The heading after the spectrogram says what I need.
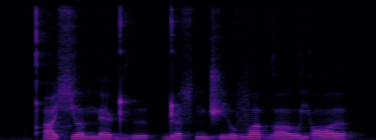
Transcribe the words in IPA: qʼ ɨ˥˧ ɕ əː˥˧ ŋ ɛ˨˩˦ ɖʱ ɨ˨ | ɖ ə˨˩˦ ɬ n d͡ʒ i˨ ʊ̯ v ʌ˥˩ ɡ ʌː˨ ʊ̯ j ɔ˧˥˧ ə̯

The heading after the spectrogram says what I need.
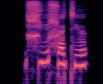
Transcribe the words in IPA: ɕ i ɬ ɜ tʲ ə

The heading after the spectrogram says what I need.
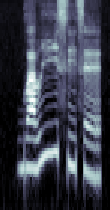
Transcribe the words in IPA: ɡʷ a˨ β iː˦ s ĩ˨ s ɛ˨

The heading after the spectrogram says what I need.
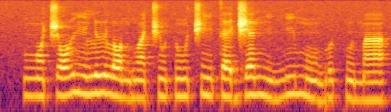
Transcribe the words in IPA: ŋ ɔ̃˨ t͡ʃ ɔ˨˦ ɣ ĩ˧ l ɨ˦˨ l ɔ˨ n ɡʷ ã˨ t͡ʃ ũ˨ t ũ˨˦ t͡ʃ ĩ˧ t ɛ˧ d͡ʒ ɛ˦ ŋ ĩ˨ ŋ i˦ m ũ˨ ɡʷ i˦ kʷ ĩ˧ m ã˦

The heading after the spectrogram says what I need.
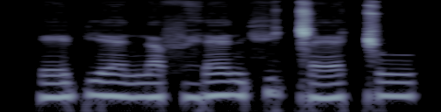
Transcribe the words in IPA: e˩˧ pʲ ɛː˧˩ n ɐ˧˩ f ɛ̤˧ ɾ ɛː˥˧ n fʲ ɐ˥ ǁ ɛː˩˧ ǁ u˧

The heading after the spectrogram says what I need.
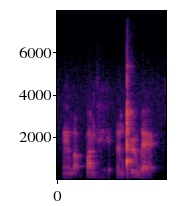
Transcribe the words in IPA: ɛ̃˨ w ɑ̰˨ b p ɑ̃˦ ɡʱ ɛ̤˨ | ə̃˦ ǃʼ ə˞˦ w æ˨

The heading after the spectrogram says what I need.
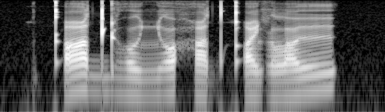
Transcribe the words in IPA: kʼ ɑ d ɖʱ o ʎ ɔ h ɑ d qʼ ɑ ʎ lˠ ɨ

